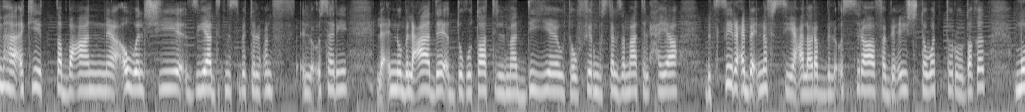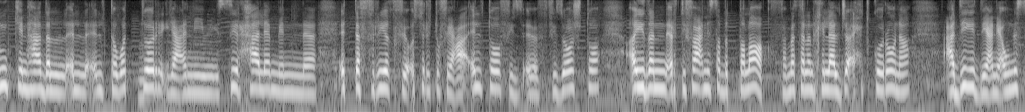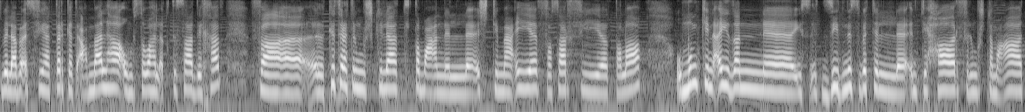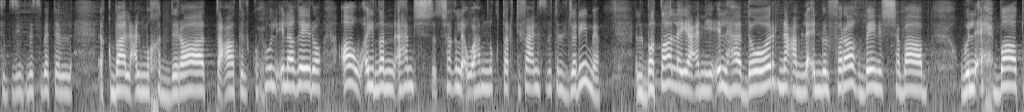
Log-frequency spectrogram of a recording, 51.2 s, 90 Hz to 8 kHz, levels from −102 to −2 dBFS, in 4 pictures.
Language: Arabic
